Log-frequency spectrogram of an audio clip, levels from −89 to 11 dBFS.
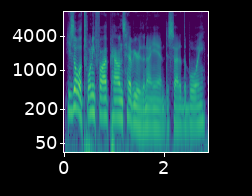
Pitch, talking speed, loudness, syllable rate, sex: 130 Hz, 270 wpm, -21 LUFS, 6.2 syllables/s, male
